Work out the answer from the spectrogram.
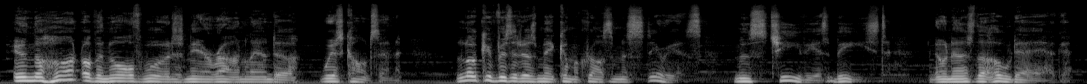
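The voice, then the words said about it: Grizzled storyteller voice. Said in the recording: “I'll read its description in a grizzled voice,”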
